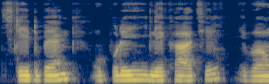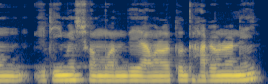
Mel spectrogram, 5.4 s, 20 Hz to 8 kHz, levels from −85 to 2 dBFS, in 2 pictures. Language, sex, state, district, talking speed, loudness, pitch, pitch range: Bengali, male, West Bengal, Kolkata, 170 wpm, -16 LUFS, 120 Hz, 115-125 Hz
